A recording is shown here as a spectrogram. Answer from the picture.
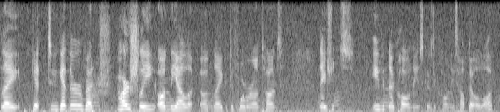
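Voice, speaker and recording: The voice is squeaky and moves at a fairly slow pace with monotone, flat intonation. Its loudness swings widely. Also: woman. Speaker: alternate history map narrator. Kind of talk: casual narration. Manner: halting, many fillers and restarts.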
